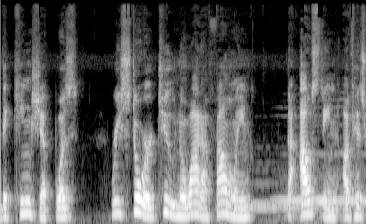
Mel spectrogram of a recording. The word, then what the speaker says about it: Nuada: During this encounter, the Danann High King Nuada Argethlum, pronounced Nutha Orgethlum, lost his arm.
